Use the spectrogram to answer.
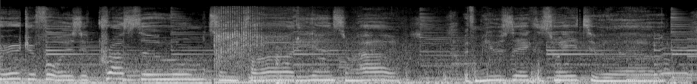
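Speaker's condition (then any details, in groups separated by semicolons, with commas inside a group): No condition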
